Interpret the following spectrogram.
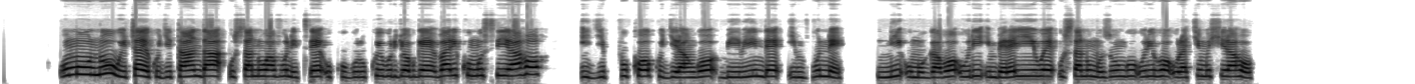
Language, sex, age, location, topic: Kinyarwanda, female, 18-24, Huye, health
